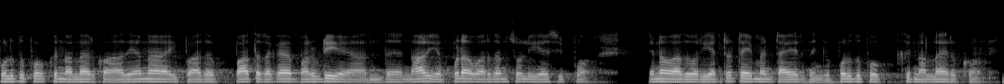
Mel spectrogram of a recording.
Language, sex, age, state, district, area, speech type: Tamil, male, 30-45, Tamil Nadu, Krishnagiri, rural, spontaneous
